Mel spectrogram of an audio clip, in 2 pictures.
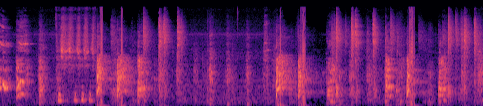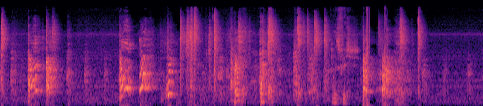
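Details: Excited female Golden Retriever going nuts for a bristlenose catfish, wanting to play; brief whines and yips scattered through a long run of busy clicks, taps and scrabbling.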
